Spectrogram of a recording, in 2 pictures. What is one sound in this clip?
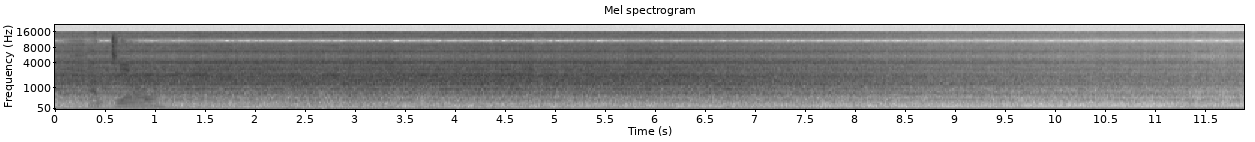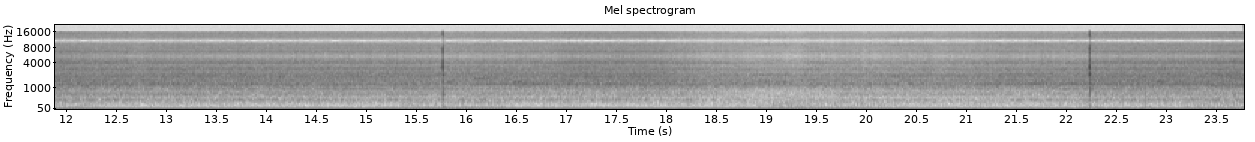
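A motorcycle engine hums steadily as it rides along a road, louder at first and then easing off.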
